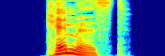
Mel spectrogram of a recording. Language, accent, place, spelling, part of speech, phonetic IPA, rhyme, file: German, Germany, Berlin, kämmest, verb, [ˈkɛməst], -ɛməst, De-kämmest.ogg
- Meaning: second-person singular subjunctive I of kämmen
